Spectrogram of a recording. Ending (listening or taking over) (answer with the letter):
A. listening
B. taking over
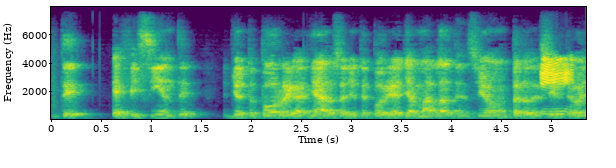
A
